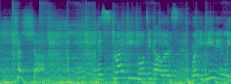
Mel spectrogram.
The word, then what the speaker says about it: Cheshire: I was told to pronounce it correctly. Cheshire.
